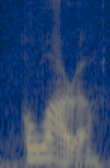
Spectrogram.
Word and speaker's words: oyaore: Now, we know Irish love a vowel, but this is spelt O-Y-A-O-R-E. It's Luo. O-Y-A-O-R-E. Go ahead. – Owaro? Owaro? – O-Y-A-O-R-E. – Owaro.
